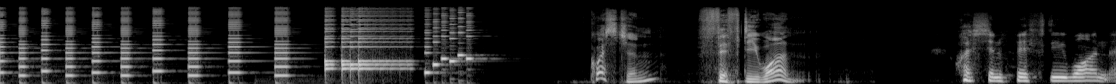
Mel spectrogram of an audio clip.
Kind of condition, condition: link, video call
